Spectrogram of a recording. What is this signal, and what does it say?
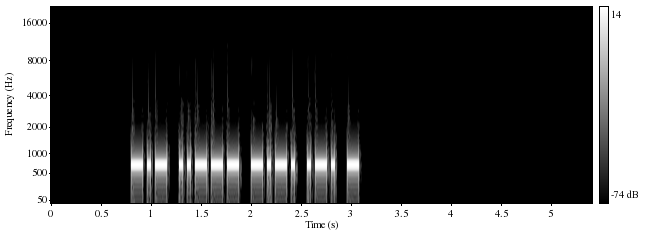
Morse code, heard as a keyed tone, about 30 wpm, 700 Hz. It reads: K2CRT
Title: USA Call Signs - 5 Characters - Repeated 3x - 30wpm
